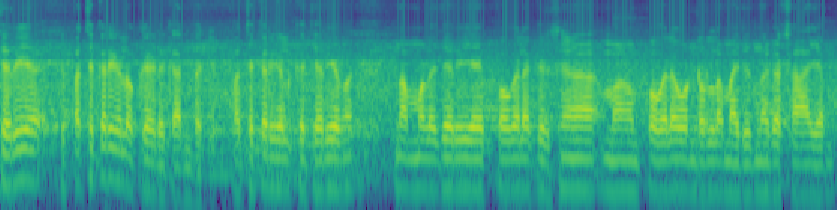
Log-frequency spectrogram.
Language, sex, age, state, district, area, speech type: Malayalam, male, 60+, Kerala, Idukki, rural, spontaneous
